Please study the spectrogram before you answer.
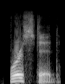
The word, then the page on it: worsted: American English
